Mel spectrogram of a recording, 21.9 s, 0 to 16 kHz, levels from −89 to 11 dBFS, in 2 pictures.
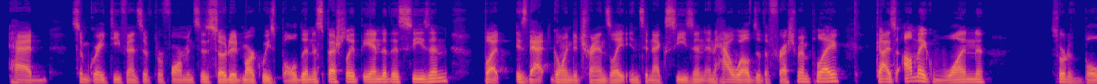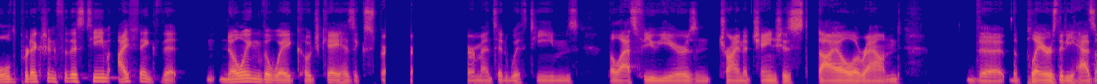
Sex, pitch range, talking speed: male, 90-110 Hz, 195 wpm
